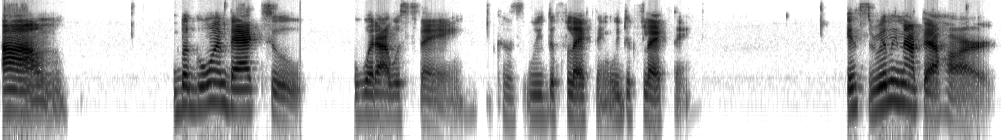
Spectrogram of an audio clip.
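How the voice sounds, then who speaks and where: On a dry, lo-fi livestream recording, an American woman with a low, bright, forceful voice speaks slowly with lively intonation, vocal fry, and frequent pauses. She's a hairstylist and host from Huntsville, Alabama and Brooklyn, New York, chatting casually through rambling personal stories and repeating words for emphasis.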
